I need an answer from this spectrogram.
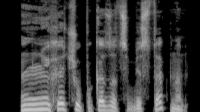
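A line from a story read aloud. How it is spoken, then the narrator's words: Mumbled. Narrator (Russian): пробормотал Джеспер Уайлену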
